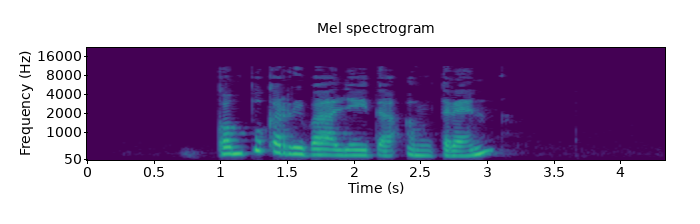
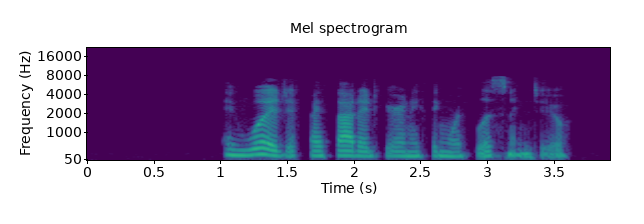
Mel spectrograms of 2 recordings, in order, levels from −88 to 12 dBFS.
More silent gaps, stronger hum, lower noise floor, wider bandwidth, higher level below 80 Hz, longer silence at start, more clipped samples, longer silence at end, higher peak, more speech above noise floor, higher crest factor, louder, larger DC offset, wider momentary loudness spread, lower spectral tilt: neither; neither; second, -82 dBFS vs -86 dBFS; first, 11.5 kHz vs 8 kHz; second, -80 dBFS vs -64 dBFS; about the same, 1 s vs 1.05 s; neither; first, 1.3 s vs 0.35 s; about the same, -10 dBFS vs -12 dBFS; about the same, 56 dB vs 55 dB; about the same, 18 dB vs 20 dB; first, -26 LUFS vs -32 LUFS; neither; second, 7 LU vs 12 LU; first, -7 dB/octave vs -5.5 dB/octave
